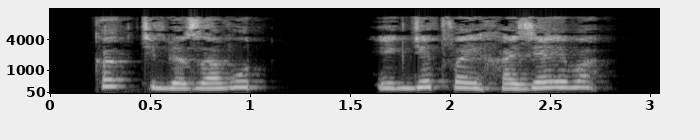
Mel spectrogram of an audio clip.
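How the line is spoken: Squeaked. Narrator (Russian): припищала тут же Банечка

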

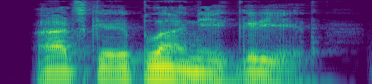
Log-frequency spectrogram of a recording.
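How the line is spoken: Grumbling. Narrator (Russian): пробурчал торговец Феликс

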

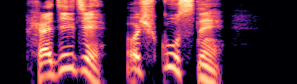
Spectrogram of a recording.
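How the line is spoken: Forced cheerful exclamation. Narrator (Russian): как можно веселее воскликнул Деймос

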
